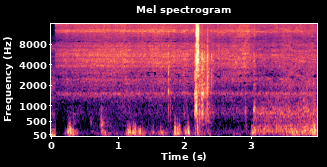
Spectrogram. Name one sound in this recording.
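A gas burner hisses as it lights.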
